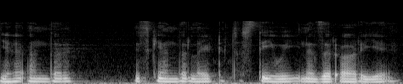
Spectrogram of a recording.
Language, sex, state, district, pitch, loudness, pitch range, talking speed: Hindi, male, Chhattisgarh, Sukma, 130 Hz, -15 LUFS, 125-140 Hz, 165 wpm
